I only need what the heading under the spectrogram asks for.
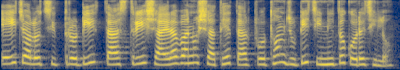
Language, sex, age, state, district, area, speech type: Bengali, female, 18-30, West Bengal, Purulia, urban, read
